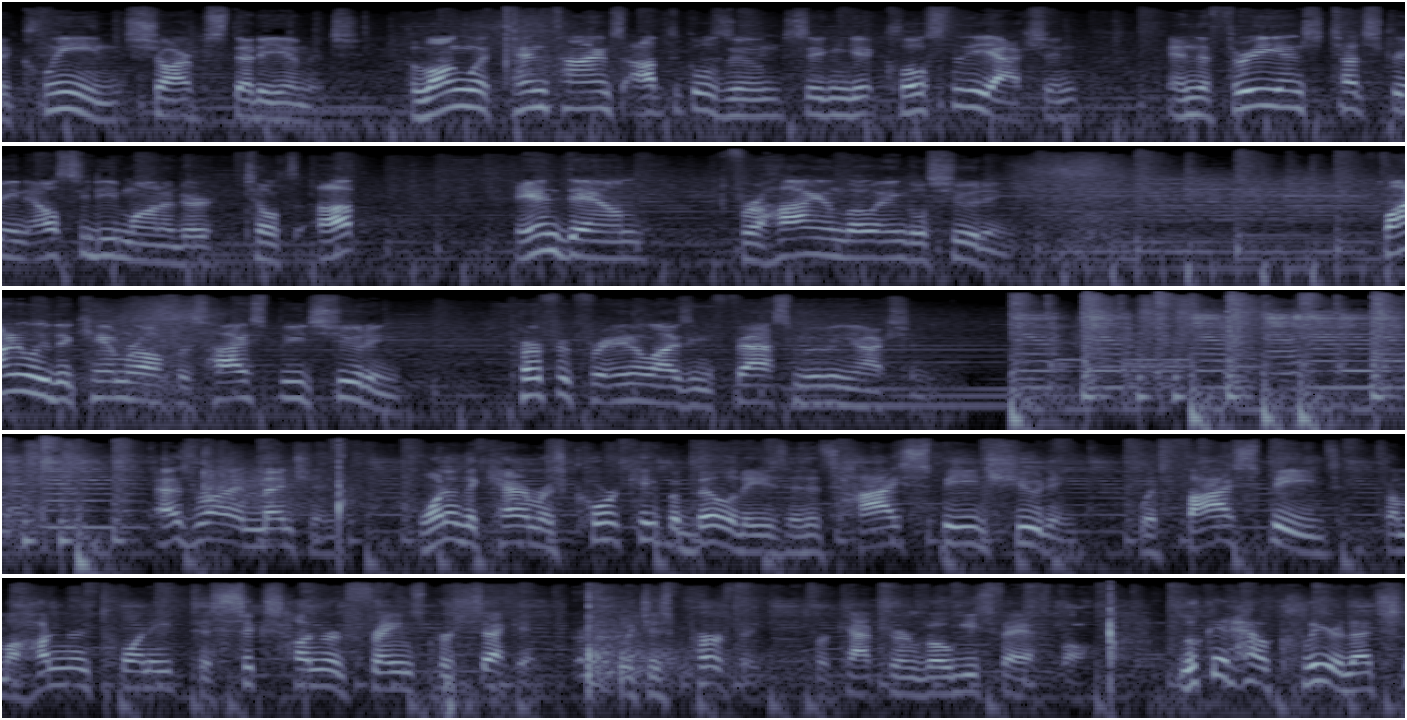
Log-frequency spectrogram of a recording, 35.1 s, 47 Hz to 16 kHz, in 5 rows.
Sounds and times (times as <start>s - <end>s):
Speech: 0.0s - 8.8s, 9.6s - 12.1s, 13.9s - 16.0s, 16.6s - 18.7s, 21.8s - 35.0s
Music: 0.0s - 35.0s.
